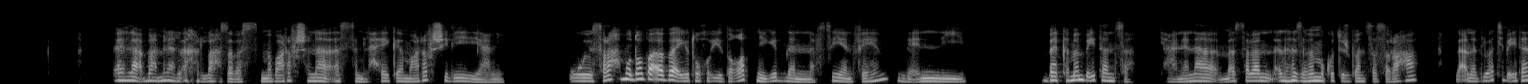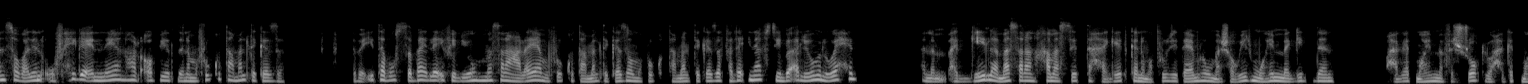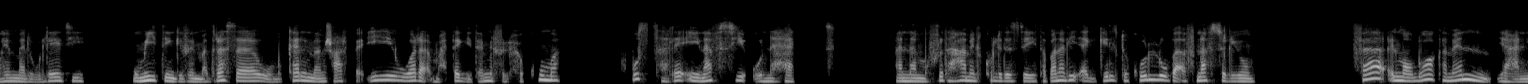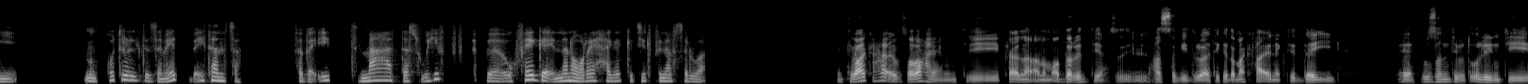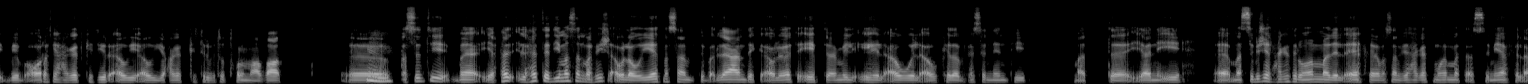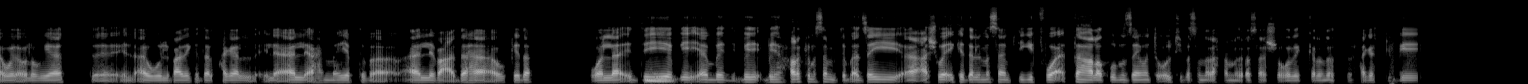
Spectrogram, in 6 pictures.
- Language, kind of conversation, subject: Arabic, advice, إزاي بتتعامل مع التسويف وتأجيل شغلك الإبداعي لحد آخر لحظة؟
- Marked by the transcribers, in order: tapping; laughing while speaking: "زمان"; in English: "وmeeting"; other background noise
